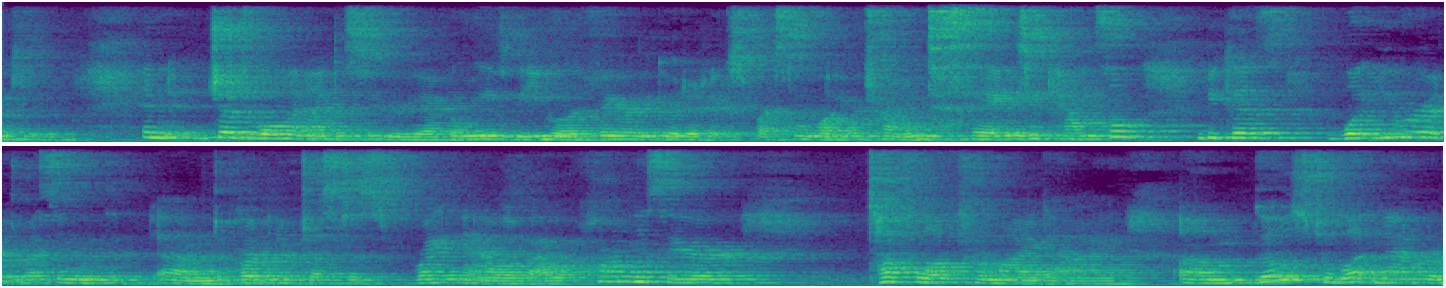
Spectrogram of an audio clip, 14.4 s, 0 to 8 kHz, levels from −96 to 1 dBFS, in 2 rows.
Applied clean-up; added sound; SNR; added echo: none; none; none; reverberation time 1.0 s.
